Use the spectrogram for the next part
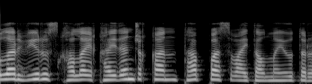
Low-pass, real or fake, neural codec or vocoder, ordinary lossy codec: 7.2 kHz; real; none; none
